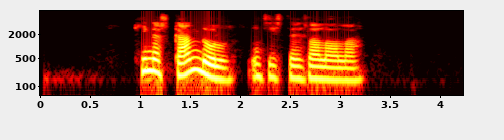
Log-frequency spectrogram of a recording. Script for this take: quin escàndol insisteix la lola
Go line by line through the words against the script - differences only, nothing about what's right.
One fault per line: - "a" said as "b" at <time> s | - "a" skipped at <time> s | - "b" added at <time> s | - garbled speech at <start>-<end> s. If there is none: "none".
none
